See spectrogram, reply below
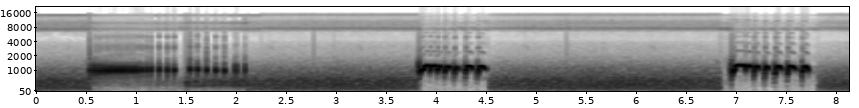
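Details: Ngerot-style zebra dove lure call intended to provoke fighting and pull in any dove nearby; a longer opening phrase of fast stuttering coos, then two shorter rapid bursts about three seconds apart, with constant hiss between.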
